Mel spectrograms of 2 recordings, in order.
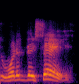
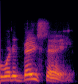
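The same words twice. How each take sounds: First: The word 'they' carries no special emphasis. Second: The word 'they' carries strong emphasis.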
